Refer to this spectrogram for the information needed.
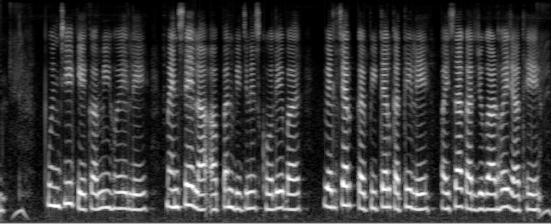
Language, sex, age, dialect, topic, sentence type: Chhattisgarhi, female, 60-100, Northern/Bhandar, banking, statement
